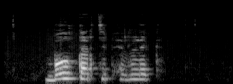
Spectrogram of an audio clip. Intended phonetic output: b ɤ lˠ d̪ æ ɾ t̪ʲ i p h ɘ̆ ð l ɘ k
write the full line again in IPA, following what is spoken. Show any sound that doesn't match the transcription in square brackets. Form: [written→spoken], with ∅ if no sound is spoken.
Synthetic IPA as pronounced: b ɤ lˠ [d̪→t̪] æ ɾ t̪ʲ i p h ɘ̆ ð l ɘ k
